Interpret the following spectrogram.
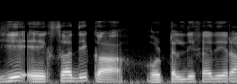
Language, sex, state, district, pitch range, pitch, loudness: Hindi, male, Uttar Pradesh, Saharanpur, 125-150 Hz, 130 Hz, -14 LUFS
